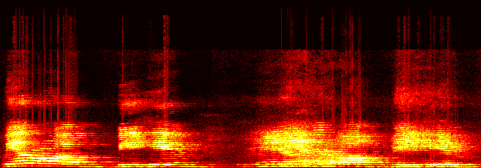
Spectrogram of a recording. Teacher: Cara bacanya nun matinya dimasukkan ke huruf ro tanpa ditahan.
